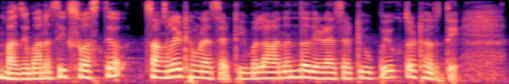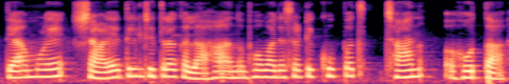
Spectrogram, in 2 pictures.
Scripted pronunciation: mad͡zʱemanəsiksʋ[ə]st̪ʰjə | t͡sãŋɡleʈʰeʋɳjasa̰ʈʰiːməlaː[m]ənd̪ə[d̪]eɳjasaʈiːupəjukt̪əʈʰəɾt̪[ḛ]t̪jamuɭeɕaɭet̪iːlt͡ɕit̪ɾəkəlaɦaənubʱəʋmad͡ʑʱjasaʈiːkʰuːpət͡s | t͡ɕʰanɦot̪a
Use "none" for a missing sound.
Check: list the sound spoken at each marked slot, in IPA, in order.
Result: a, n, d̪, ḛ

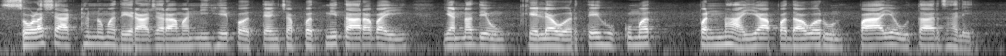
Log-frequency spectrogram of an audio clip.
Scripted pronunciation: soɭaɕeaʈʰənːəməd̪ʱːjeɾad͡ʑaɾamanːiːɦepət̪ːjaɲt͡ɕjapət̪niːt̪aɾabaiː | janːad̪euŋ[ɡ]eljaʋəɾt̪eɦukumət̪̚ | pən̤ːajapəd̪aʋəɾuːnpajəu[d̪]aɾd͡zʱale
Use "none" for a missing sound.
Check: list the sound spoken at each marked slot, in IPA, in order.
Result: k, t̪

